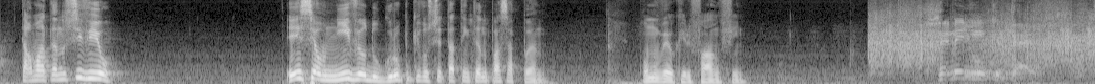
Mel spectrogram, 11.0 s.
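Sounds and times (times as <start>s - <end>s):
speech: 0.2s - 1.2s, 2.8s - 5.6s, 6.4s - 7.5s
applause in played recording: 8.6s - 10.9s.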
